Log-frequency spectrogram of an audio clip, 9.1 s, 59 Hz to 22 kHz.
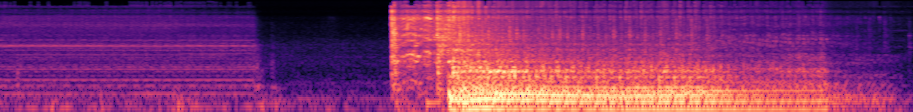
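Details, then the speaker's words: V8 heard idling down at shutoff; loud rough idle with a steady tat-tat ticking knock about four per second; chewed lifter and wiped cam lobe, first judged bottom end. "I didn't hear it until I flipped the switch and it was idling down. Then I heard that tat tat tat tat. I was, oh no, That's bad."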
